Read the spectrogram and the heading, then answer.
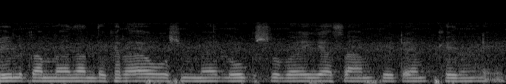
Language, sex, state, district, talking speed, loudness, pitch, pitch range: Hindi, male, Bihar, Begusarai, 175 wpm, -33 LUFS, 155 Hz, 150-155 Hz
